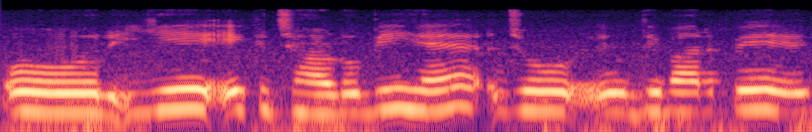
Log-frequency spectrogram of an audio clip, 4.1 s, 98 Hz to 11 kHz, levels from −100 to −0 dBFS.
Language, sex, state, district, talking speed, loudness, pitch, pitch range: Hindi, female, Haryana, Jhajjar, 160 wpm, -13 LUFS, 215 Hz, 200-240 Hz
